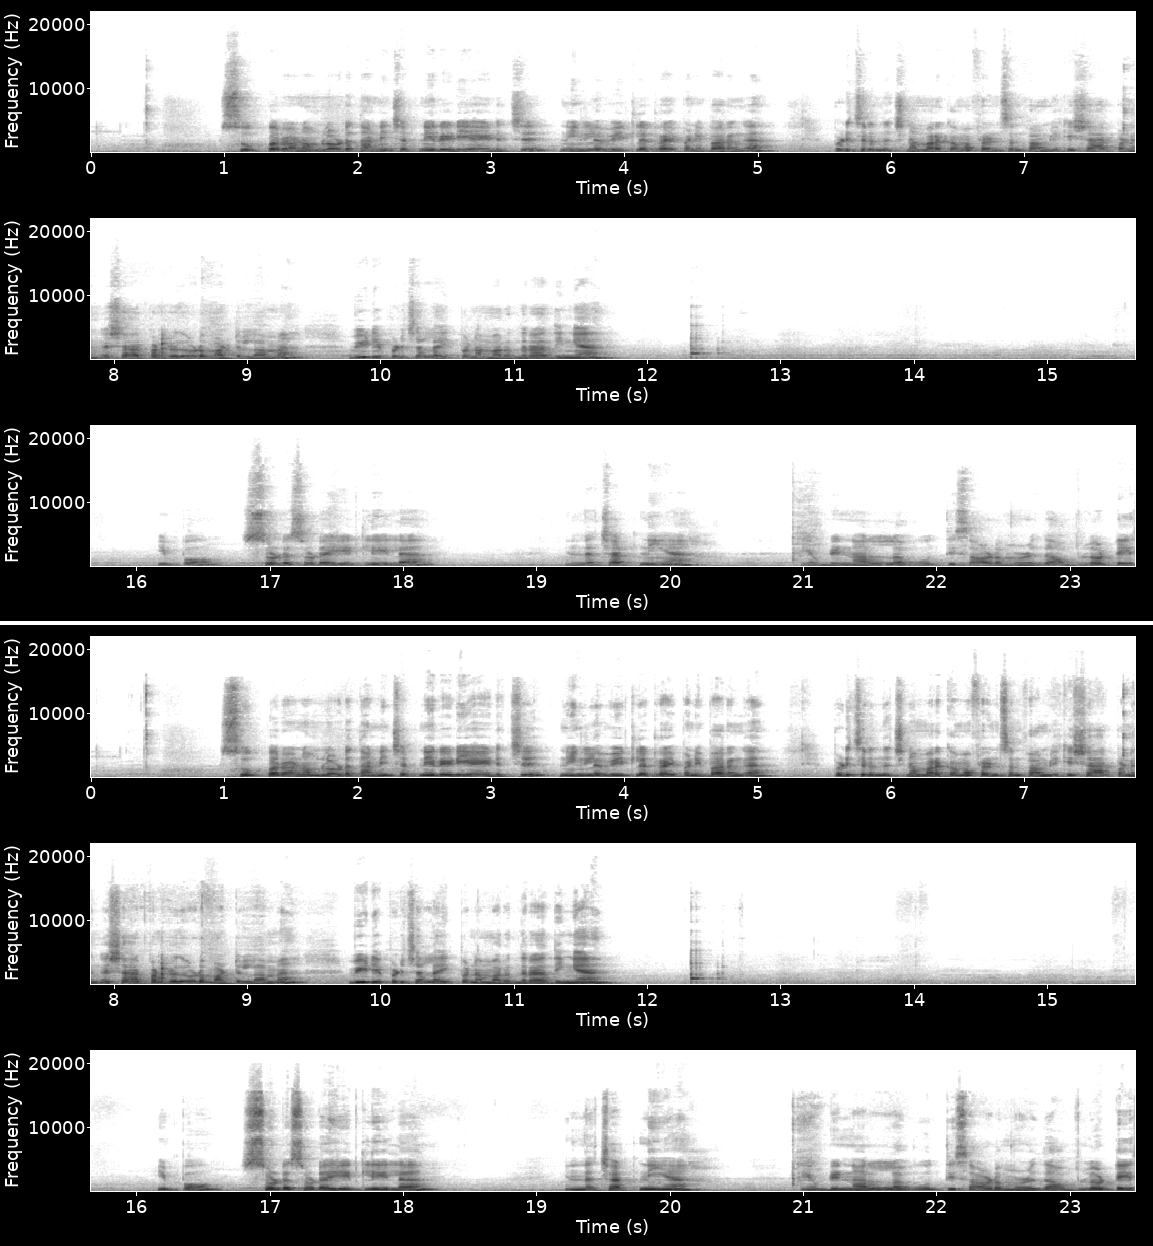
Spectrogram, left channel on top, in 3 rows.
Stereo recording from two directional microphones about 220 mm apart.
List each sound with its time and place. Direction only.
0.9 s speech: 25° right (ahead or behind)
16.9 s speech: 40° right (ahead or behind)
19.2 s speech: 40° right (ahead or behind)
